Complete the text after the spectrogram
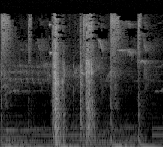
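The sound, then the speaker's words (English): Several dull knocks by a hand in a black suit jacket on a front door, on a warm, bright early afternoon, spaced unevenly over a couple of seconds, moderately loud above a low background hum, with no one speaking. “The camera cuts to the front door, where a hand in a black suit jacket knocks.”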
